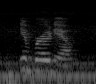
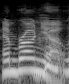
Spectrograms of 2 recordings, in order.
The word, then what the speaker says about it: Imbrogno: So we got Molly Alphabet, Chet Vincent, Trish Imbrogno. Did I say that right? – Close. Yes. – Close? What is it? – Imbrogno. – Okay. – Like Imbrogno. – Like lasagna, she says.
